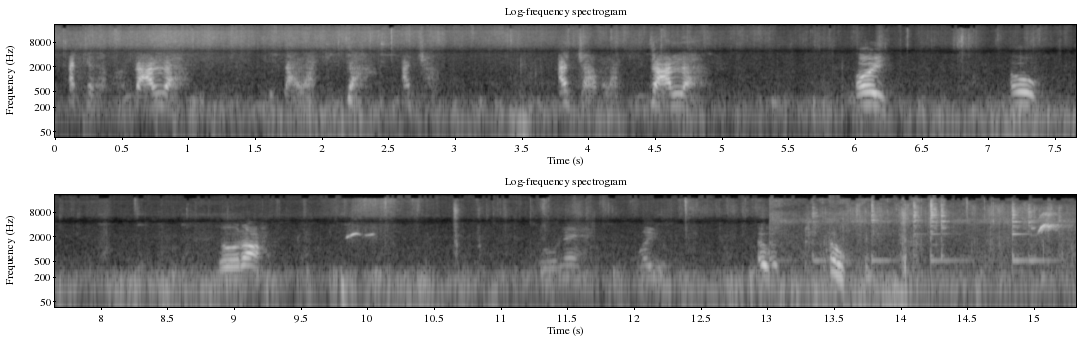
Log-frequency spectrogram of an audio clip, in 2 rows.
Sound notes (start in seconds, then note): 3.8 animal calls; 9.8 man whistling; 10.0 animal calls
